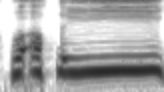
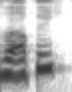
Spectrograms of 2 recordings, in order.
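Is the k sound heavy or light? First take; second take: heavy; light. First: The k sound is heavy and the vowel long. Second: The k sound is light and the vowel short. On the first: The speaker calls it right. "एक तो इसको मोटा किया, दूसरा ... लंबा करके पढ़ा" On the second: The speaker calls it wrong. "नहीं कहा"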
